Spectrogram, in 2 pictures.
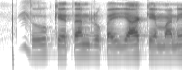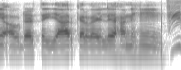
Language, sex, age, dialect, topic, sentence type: Magahi, male, 18-24, Central/Standard, agriculture, statement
